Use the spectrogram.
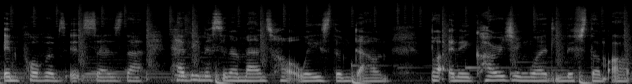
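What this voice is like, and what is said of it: Stuffy, congested voice. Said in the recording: “as you might already be hearing, my voice is a little bit stuffy”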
